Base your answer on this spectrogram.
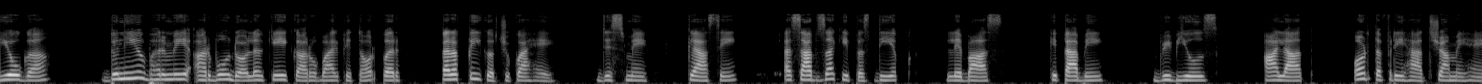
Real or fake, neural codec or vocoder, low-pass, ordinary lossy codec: fake; codec, 24 kHz, 0.9 kbps, WavTokenizer, medium speech release version 1; 10.8 kHz; none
